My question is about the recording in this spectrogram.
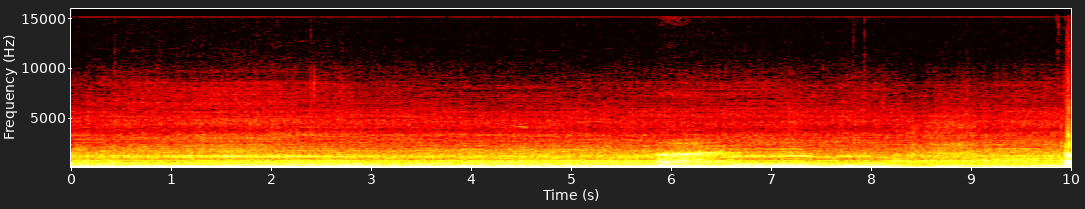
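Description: Honda CBR600F2's inline-four engine running steadily at low speed. There is a short rev about six seconds in, and the engine note falls off near the end as the bike slows.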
